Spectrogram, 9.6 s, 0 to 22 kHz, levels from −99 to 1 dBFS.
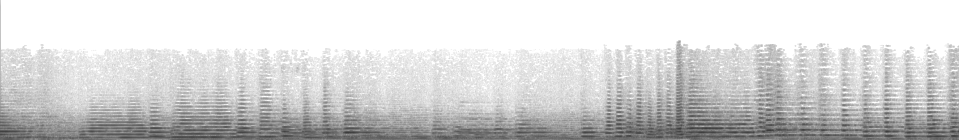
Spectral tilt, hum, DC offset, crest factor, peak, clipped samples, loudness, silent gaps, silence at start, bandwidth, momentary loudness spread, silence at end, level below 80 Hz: -3.5 dB/octave; none; under 0.1%; 18 dB; -12 dBFS; under 0.1%; -31 LUFS; none; 0 s; 15 kHz; 10 LU; 0 s; -54 dBFS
